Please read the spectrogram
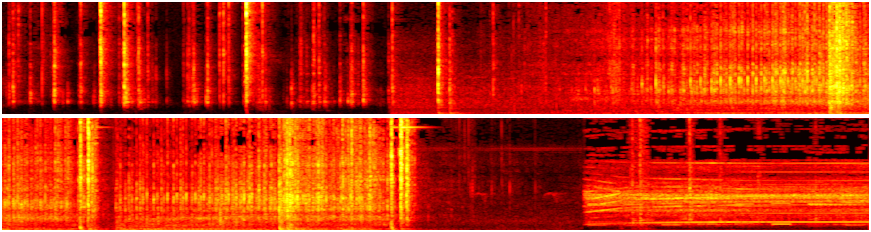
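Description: Plastic and die-cast toy cars clicking and clattering as they are handled in a box, then a toy police van rolling down a sloping wooden board with a steady rumble and sharp clicks for about six seconds. About two seconds before the end, a steady electronic tone starts up.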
